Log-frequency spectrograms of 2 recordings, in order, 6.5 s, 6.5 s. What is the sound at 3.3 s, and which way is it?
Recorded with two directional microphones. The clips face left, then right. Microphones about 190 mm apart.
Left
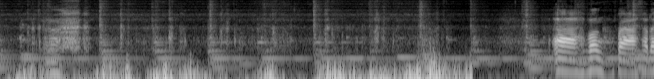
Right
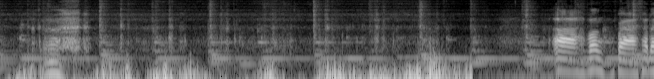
Music, 20° right (ahead or behind).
